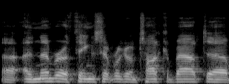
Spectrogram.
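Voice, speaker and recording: A man talks with an American accent in a plain, everyday voice. His pitch is medium and his intonation fairly even. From Texas. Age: 60s. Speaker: drone photographer, presenter. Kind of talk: webinar presentation. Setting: video webinar from a museum.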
